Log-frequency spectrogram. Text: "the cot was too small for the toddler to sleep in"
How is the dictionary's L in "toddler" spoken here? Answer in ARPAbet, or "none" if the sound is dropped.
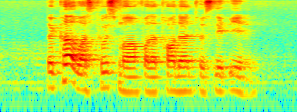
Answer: none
